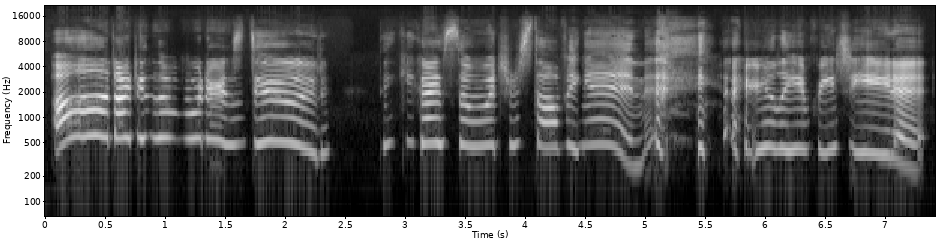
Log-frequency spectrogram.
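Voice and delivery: high-pitched, delighted squeal of gratitude; excited gushing thanks. Real, not acted. Streamer thanking the visiting charity, excited and gushing.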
